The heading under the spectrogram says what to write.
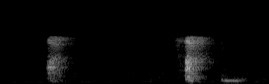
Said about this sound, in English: Sorry, I have a dog coughing a lung up here.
